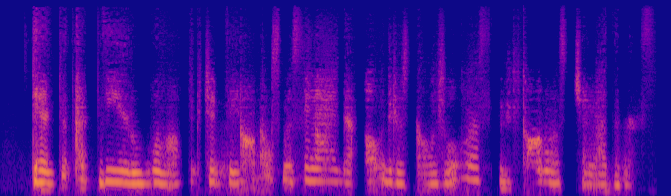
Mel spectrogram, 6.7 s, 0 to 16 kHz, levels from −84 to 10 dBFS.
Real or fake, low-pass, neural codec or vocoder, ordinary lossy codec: fake; 14.4 kHz; codec, 44.1 kHz, 0.9 kbps, DAC; MP3, 64 kbps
